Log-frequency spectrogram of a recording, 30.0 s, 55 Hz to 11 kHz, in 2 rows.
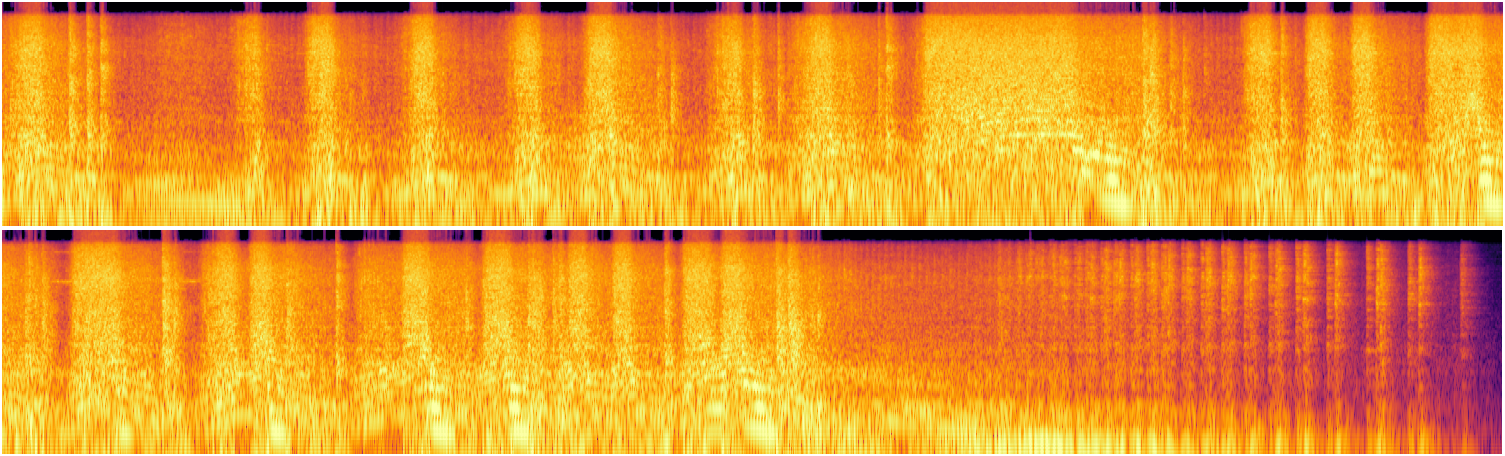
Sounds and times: Car: 0.0s - 29.3s.

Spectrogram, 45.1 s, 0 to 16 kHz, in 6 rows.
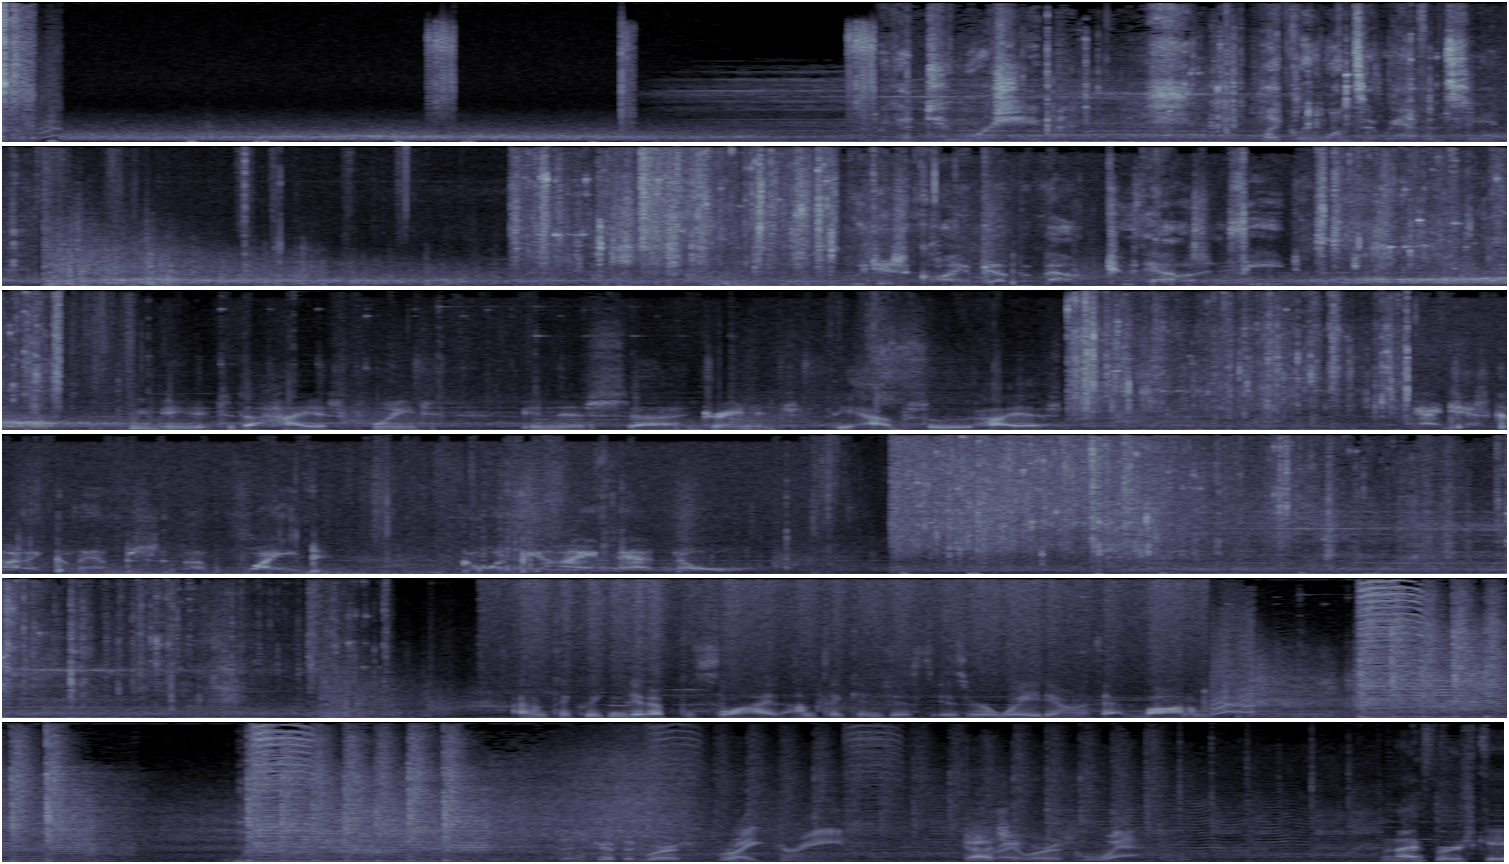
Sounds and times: Music: 34.1s - 45.1s.

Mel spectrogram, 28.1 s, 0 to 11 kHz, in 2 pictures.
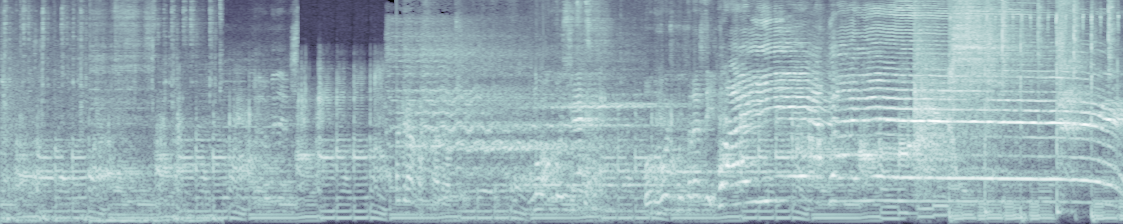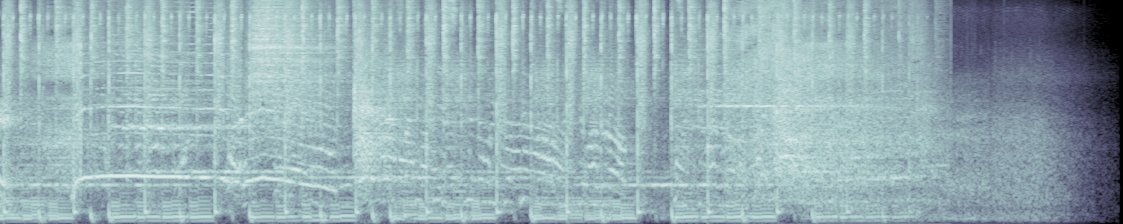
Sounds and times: Music: 0.0s - 25.9s.

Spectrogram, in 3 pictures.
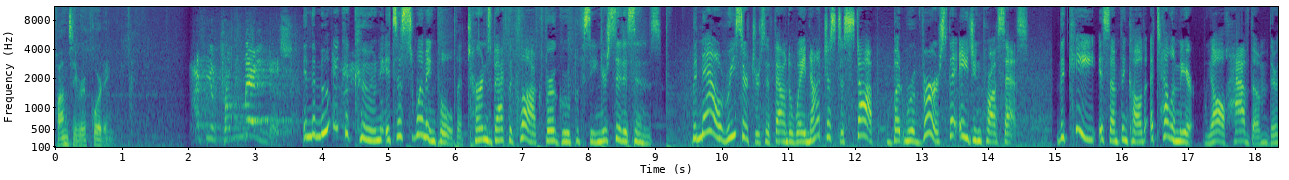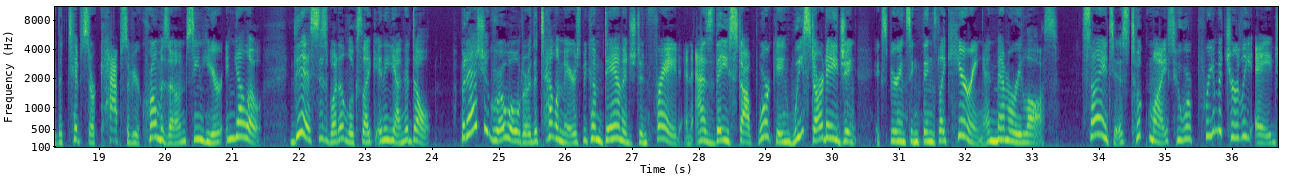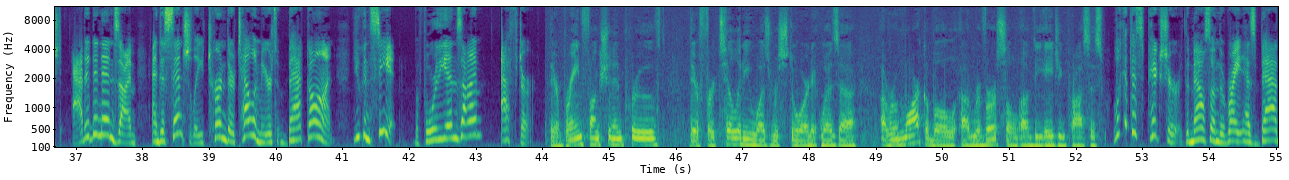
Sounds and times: Speech: 2.0s - 55.0s.

